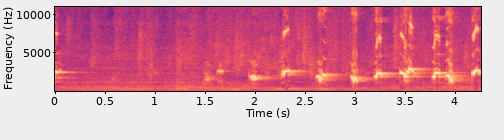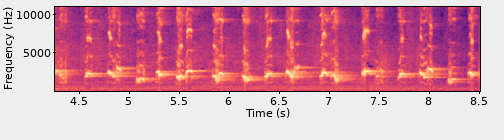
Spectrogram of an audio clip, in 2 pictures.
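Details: Sooty-headed bulbul in loud 'gacor garuda ropel' style song, used as a night-time lure and training sound for captive birds. After a quiet start come rapid, bubbly, slurred phrases of two or three notes, repeated about every third of a second, with a faint low hum beneath.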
